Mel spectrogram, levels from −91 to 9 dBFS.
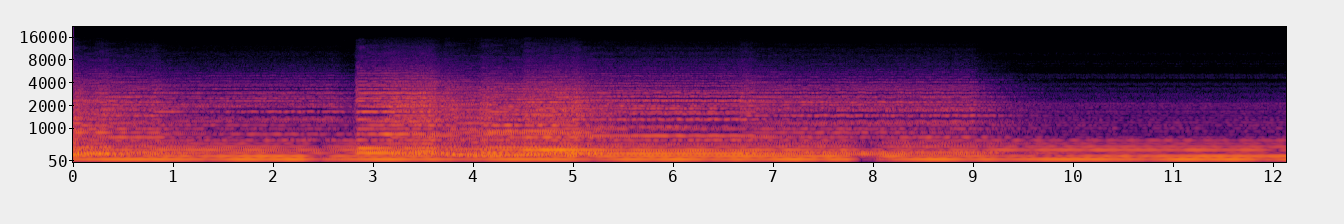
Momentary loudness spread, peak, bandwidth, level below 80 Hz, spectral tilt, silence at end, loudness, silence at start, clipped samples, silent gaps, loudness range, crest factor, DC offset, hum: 8 LU; -8 dBFS; 8.6 kHz; -46 dBFS; -7.5 dB/octave; 0 s; -23 LUFS; 0 s; under 0.1%; none; 5 LU; 14 dB; under 0.1%; none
